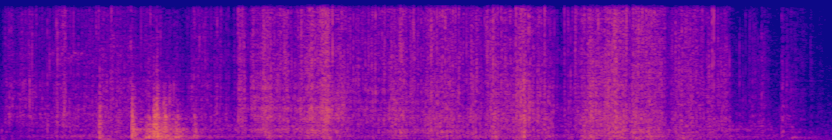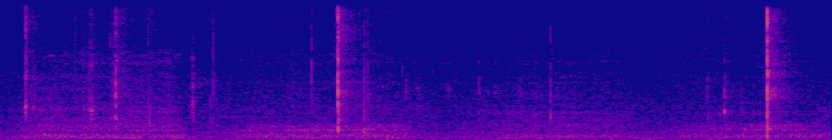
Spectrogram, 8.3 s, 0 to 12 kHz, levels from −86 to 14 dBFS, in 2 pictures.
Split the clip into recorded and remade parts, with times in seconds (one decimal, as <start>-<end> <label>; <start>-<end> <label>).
0.0-8.3 recorded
